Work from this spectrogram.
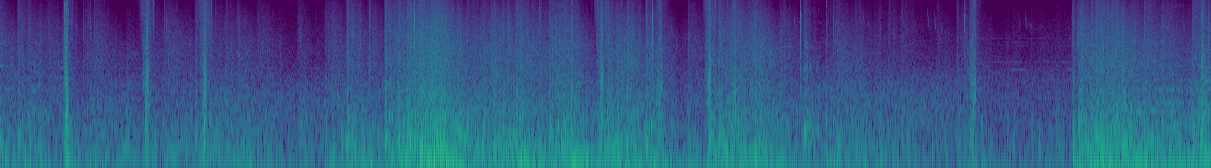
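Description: Sustained battlefield gunfire from the strategy game Master of Command, a dense fusillade of rifle and cannon shots with repeated sharp cracks over a constant rumbling roar, steady and fairly loud throughout.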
